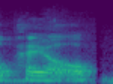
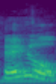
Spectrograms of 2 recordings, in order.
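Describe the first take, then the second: First: Pale repeated softer and lower; quiet echo. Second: Said in the usual way. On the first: Shown as a demonstration. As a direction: drop pale low and soft as an echo.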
